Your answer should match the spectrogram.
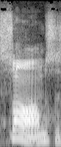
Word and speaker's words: Psalms: When he wrote the Psalms, please understand, the Psalms, even though it starts with a P, it's pronounced with an S, Psalms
